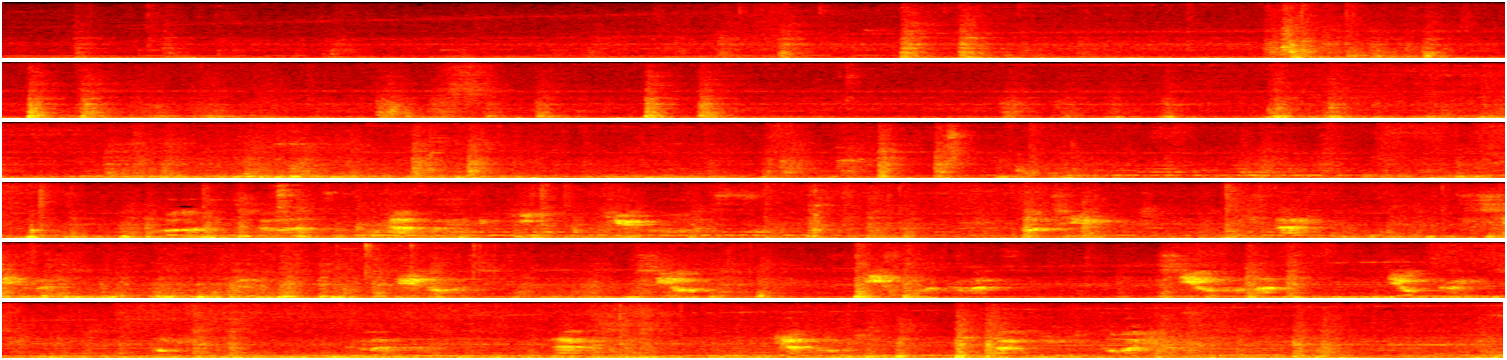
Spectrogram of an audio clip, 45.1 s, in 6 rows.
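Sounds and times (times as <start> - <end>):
train rumble from inside: 0.0 - 45.0.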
